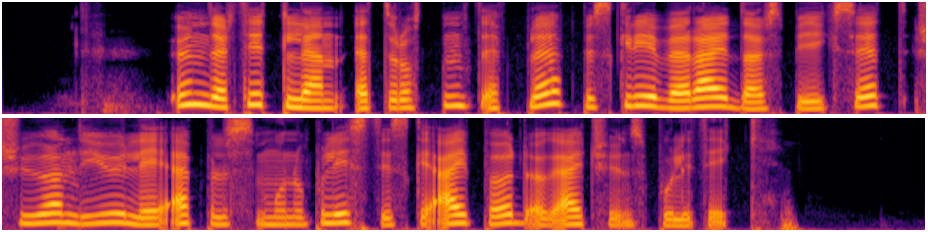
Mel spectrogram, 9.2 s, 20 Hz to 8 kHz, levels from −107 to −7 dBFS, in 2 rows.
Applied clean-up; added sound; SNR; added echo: neural mask model Resemble Enhance denoiser.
